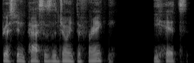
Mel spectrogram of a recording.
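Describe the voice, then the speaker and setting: A man's voice: on the low side, steady tone, normal speed, mellow, breathy edge. A man narrating a screenplay, reading out scene headings and stage directions as scripted narration.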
